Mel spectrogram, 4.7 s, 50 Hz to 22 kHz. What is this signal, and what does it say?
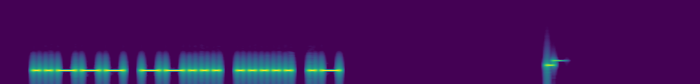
Morse code, heard as a keyed tone, about 30 wpm, 700 Hz. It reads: 275A
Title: Common Cut Numbers - 4-Digit 30wpm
